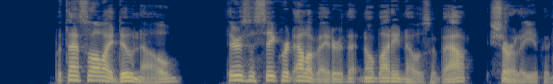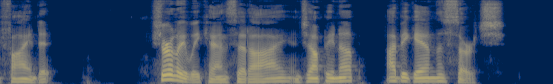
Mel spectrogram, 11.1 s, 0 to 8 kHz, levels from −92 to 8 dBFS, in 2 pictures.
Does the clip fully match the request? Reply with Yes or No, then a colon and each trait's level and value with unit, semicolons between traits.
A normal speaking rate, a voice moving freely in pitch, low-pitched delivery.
Yes: average, 175 wpm; wide, 5.9 semitones; low, 110 Hz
